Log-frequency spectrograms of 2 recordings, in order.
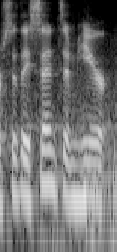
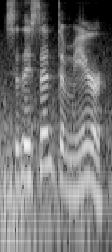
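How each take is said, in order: First: Said in the usual way. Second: Light Cockney, dropping the H in "him"; Cockney twang, "sent 'im here"; Cockney accent. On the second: Shown as a demonstration. Twin explains the madman, in a light Cockney accent. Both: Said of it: "a Cockney accent or something".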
